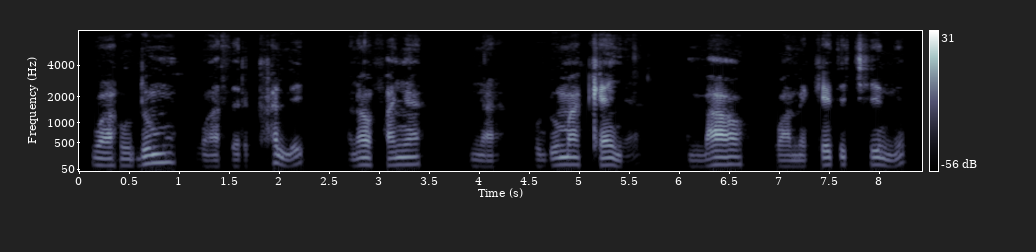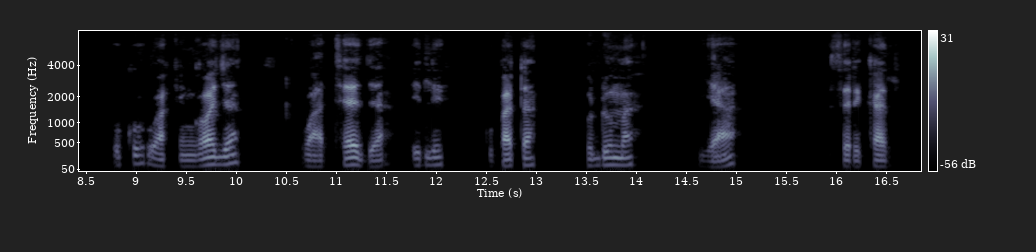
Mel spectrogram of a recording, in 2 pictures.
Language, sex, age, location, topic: Swahili, male, 25-35, Nakuru, government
